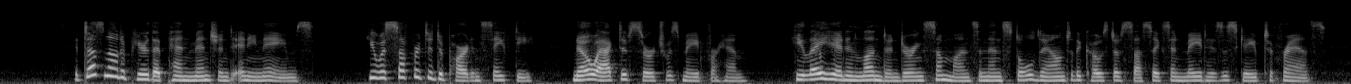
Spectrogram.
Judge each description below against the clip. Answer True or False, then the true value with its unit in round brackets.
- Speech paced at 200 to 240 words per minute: True (205 wpm)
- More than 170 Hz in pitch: True (185 Hz)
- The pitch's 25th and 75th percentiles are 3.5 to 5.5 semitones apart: False (2.8 semitones)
